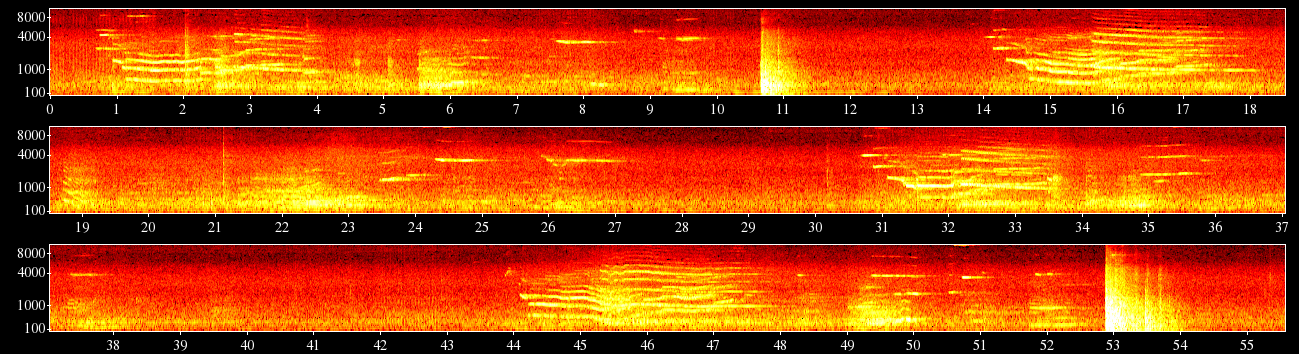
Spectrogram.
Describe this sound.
Large Wooden Door squeaks-Cartegna
A series of squeaks from an old, large wooden door with iron hinges. There is one slam at the end.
